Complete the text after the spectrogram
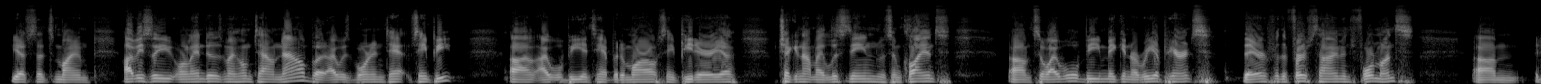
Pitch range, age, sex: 110-130 Hz, 30-49, male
